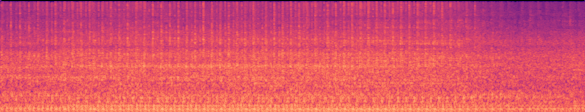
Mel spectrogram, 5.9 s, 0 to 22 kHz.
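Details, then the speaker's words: Non-starting snowblower small engine on a trial BPR4ES plug with starting fluid: rough uneven chugging about four beats a second, smoking heavily; oil level a hair high. "I actually ran there for a minute it's really smokes a bit certainly smokes a lot"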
